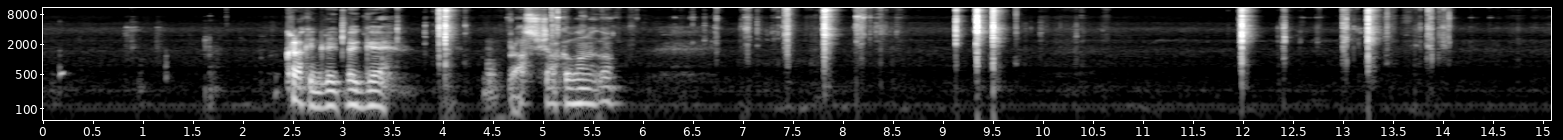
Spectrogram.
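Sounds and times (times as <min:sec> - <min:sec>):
faint steady hum: 0:00.0 - 0:15.0
metallic padlock clicks and knocks: 0:03.8 - 0:04.3, 0:09.1 - 0:09.8, 0:12.0 - 0:14.2.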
